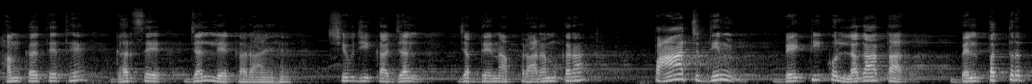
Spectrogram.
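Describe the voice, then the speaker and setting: A man preaching a devotional sermon to a large crowd, reading out a letter and speaking with emotion, his voice swelling on key words. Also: on the high side. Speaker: kathavachak preacher. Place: large crowded outdoor religious gathering.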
